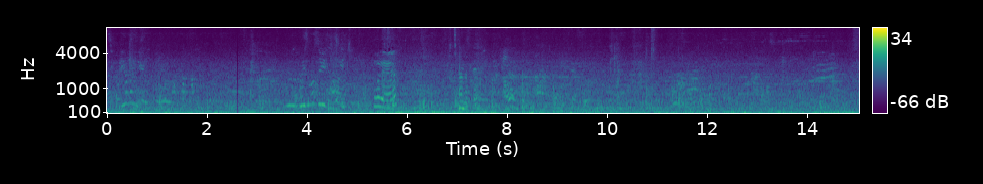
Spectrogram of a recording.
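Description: Several adults chat casually nearby outdoors.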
